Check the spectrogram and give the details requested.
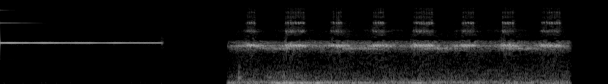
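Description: Two stock sound effects in turn. First a single bright ding that rings for about a second and a half and cuts off abruptly. After a short pause comes a high-pitched pulsing trill, about two to three pulses a second, over a low rumble, lasting about three and a half seconds.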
